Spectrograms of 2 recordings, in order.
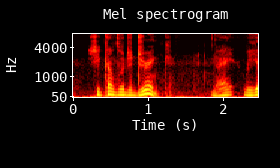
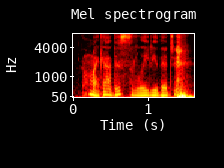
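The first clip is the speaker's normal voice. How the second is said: sudden louder, rushed oh-my-God blurt; panicked realization; 2 semitones lower, 7 dB louder, faster than usual. Retold or imitated. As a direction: blurt it fast as it dawns on you. Realizing it's the same lady.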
